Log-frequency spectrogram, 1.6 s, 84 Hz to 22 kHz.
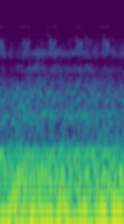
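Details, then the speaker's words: Maxus V90 diesel delivery van that smoked from under the bonnet, idling after diagnosis: steady even low rumble, no knocks or misfires, oil pressure fine; smoke was just leaked oil on the belt, engine fine. "ticking over ticks over brilliant there's nothing wrong with this engine that's just oil on the Bel G quiet"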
